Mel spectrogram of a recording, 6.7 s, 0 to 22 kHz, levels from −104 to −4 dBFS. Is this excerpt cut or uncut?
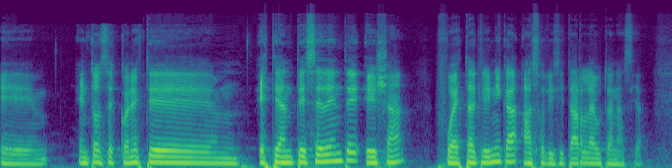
uncut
